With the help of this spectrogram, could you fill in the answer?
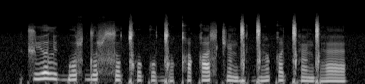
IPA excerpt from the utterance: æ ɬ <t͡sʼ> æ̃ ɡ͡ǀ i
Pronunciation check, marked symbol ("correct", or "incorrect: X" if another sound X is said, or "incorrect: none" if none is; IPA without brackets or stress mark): incorrect: t͡ʃ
